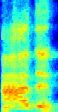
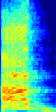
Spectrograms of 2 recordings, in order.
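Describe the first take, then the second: First: The final d is released with an echoing bounce. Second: The final d stops cleanly without a bounce. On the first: "আদে কলকলা কর" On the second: "আপাতত কলকলা করেন না শুধু এইভাবে বলেন"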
